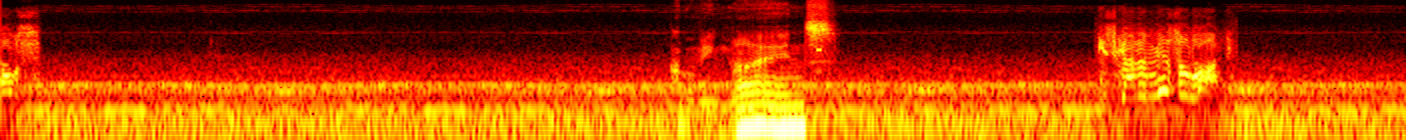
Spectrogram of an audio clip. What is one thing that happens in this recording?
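A spacecraft engine hums with a low, steady drone.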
